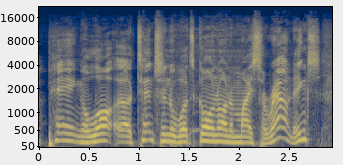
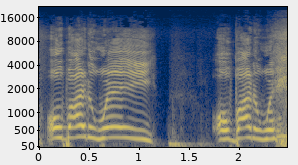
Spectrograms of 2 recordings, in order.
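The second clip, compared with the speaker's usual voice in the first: casual understated warning; 6 semitones higher than usual. Retold or imitated. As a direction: mimic her mentioning it casually, taking your time. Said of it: "this is how she said it".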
